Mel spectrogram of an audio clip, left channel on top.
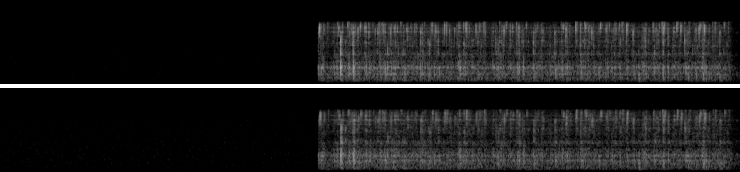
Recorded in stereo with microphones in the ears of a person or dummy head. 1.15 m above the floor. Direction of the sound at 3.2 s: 55° left (ahead or behind).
